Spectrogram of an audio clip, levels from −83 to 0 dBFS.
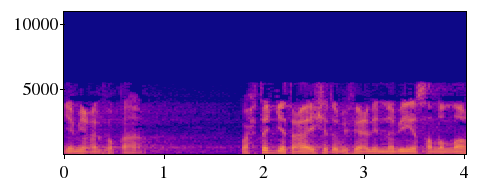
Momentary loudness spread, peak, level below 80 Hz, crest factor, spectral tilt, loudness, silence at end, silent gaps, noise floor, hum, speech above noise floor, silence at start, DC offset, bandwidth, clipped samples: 10 LU; -10 dBFS; -70 dBFS; 18 dB; -9.5 dB/octave; -28 LUFS; 0 s; none; -55 dBFS; none; 27 dB; 0 s; under 0.1%; 5.8 kHz; under 0.1%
